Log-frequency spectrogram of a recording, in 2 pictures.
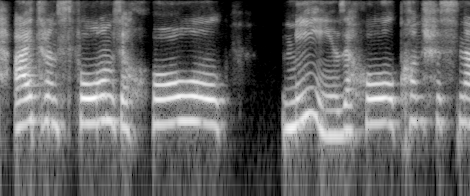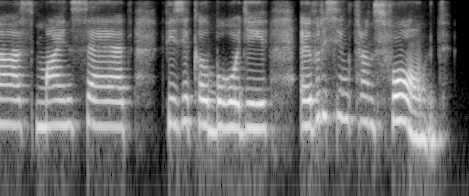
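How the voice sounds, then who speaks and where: Someone with a Russian accent speaks at a very slow pace, with ordinary pitch variation. The background is quiet. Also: woman, high pitch for a woman. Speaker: medical doctor and healer. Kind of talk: interview.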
